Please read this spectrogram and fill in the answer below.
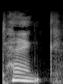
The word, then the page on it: tank: American English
